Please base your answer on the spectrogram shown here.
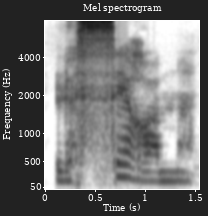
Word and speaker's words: sérum: Attention, sérum s'écrit s e r u m, mais la prononciation, c'est om, le sérum.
